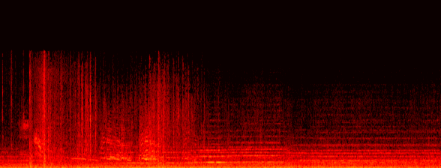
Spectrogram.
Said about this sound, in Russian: Но там только птицы.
